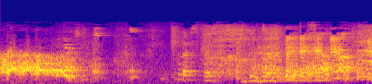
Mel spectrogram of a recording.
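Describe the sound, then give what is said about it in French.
A dog barks and yips repeatedly, with some whimpering sounds mixed in, while indistinct voices talk in the background. “T'as une question, le chien?”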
